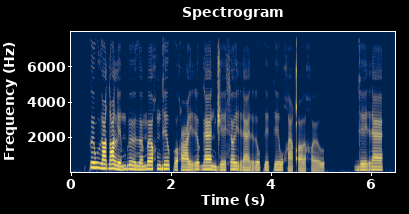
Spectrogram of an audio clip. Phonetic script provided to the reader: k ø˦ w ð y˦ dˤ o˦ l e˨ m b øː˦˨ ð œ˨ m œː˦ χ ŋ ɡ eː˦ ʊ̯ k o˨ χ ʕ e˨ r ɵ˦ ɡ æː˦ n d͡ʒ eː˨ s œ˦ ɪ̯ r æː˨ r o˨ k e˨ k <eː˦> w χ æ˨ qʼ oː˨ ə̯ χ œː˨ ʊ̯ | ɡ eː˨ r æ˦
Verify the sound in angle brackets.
correct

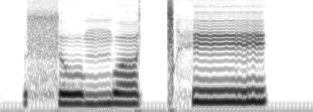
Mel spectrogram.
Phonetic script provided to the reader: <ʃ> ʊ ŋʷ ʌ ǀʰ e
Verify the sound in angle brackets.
incorrect: s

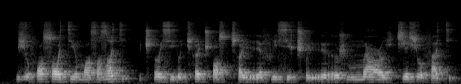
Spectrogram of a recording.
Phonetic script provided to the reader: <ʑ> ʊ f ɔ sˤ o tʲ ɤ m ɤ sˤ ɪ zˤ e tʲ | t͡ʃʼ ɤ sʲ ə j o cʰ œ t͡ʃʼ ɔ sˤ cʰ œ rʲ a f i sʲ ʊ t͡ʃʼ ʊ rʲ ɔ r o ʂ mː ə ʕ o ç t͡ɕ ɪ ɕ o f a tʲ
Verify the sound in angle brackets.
correct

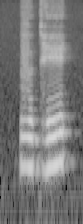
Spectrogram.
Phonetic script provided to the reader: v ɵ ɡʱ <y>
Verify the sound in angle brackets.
incorrect: e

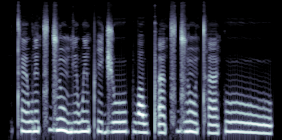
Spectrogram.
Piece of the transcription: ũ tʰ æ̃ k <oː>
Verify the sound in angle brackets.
incorrect: uː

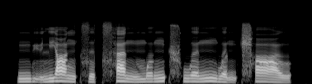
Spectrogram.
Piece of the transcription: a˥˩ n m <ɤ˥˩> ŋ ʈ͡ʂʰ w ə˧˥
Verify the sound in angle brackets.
incorrect: ɤ˧˥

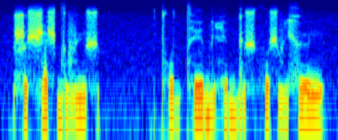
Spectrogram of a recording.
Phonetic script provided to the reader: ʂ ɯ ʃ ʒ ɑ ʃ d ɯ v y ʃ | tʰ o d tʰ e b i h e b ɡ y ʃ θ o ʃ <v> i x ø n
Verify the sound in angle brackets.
correct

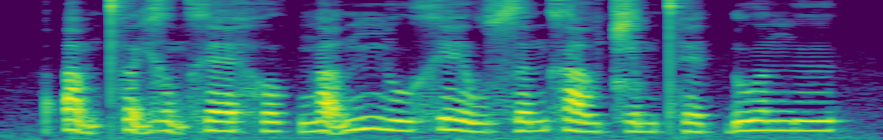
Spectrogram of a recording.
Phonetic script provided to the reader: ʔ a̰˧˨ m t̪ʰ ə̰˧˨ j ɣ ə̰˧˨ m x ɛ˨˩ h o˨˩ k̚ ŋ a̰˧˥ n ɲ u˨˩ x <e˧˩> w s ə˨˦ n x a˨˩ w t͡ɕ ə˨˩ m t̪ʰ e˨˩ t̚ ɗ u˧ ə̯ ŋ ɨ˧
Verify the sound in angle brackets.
correct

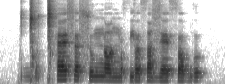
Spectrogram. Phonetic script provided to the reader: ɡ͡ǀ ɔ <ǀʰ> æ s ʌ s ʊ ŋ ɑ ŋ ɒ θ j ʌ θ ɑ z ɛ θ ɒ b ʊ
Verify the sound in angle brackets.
correct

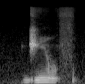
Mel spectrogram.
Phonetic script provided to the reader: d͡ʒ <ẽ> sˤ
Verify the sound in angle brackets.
correct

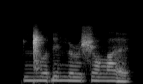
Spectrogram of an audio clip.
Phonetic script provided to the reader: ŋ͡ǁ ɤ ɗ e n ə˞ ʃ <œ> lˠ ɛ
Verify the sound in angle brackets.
correct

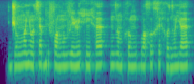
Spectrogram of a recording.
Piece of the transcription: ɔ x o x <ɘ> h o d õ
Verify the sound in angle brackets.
correct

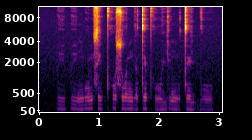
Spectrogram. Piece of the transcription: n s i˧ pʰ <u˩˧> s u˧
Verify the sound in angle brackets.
incorrect: u˥˨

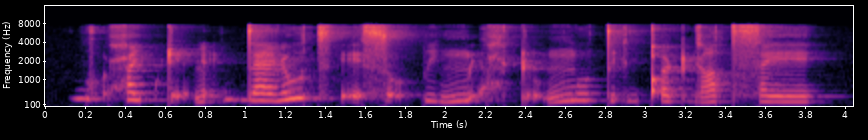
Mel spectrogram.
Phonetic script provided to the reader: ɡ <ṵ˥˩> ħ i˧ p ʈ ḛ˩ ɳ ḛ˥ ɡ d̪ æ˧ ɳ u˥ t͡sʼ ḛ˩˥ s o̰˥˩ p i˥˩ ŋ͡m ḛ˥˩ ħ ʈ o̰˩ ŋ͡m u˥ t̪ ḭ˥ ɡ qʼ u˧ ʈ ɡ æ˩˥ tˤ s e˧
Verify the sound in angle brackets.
correct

